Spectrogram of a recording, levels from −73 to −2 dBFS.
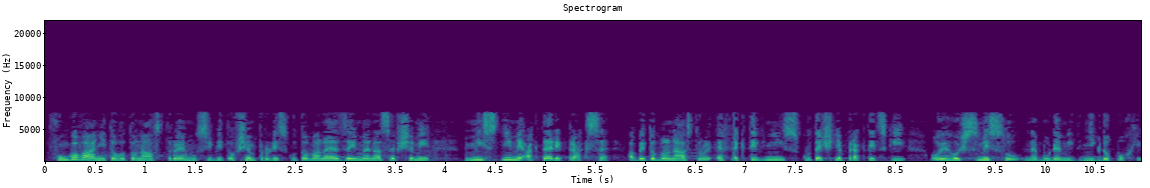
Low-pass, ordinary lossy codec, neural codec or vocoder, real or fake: none; none; none; real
